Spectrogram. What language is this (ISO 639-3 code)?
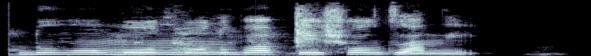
ben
